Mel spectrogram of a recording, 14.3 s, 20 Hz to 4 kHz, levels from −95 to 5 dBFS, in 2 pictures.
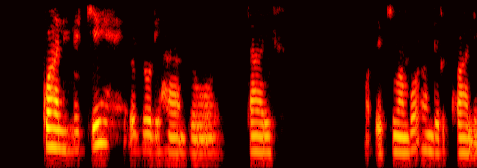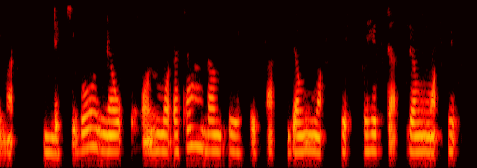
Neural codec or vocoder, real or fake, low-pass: vocoder, 44.1 kHz, 80 mel bands, Vocos; fake; 3.6 kHz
